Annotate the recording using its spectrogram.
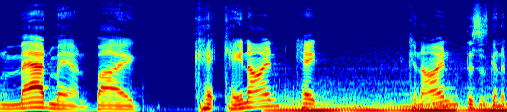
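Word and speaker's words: Kniine: This first song is called Madman by K9. K9. This is going to be a ongoing issue throughout the video. If you go to this person's YouTube channel, okay, it's spelled K-N-I-I-N-E. That's K9, right?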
